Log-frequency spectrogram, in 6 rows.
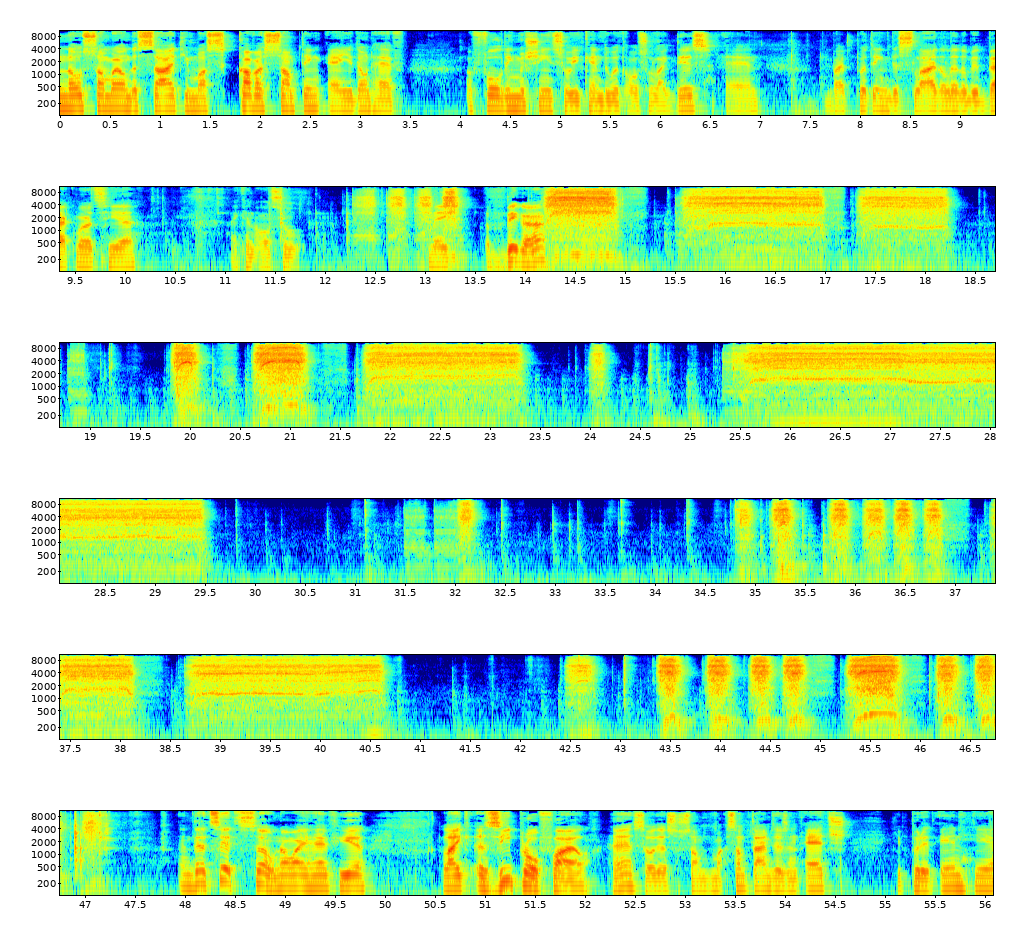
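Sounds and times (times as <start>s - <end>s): power tool motor whining: 14.2s - 19.2s, 19.8s - 23.4s, 25.3s - 29.6s, 34.8s - 40.8s, 42.4s - 47.3s.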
